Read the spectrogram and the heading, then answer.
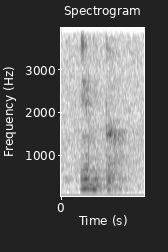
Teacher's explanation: the dal comes from the tip of the tongue and putting it above the top front teeth, the gums above the top front teeth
